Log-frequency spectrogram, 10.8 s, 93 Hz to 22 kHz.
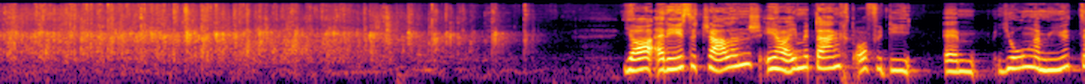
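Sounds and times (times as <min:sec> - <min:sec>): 
small audience clapping: 0:00.0 - 0:05.5
speech: 0:06.2 - 0:10.8.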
